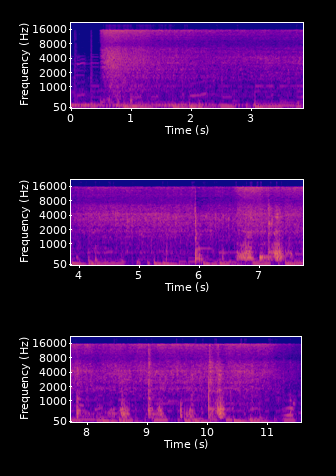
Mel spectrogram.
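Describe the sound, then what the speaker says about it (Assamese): Onions sizzle and fry steadily in a hot wok while a utensil scrapes and stirs them in a repeated rhythm, loud and close with no voices. "এতিয়া আমি কেৰাহীত পিঁয়াজ দিছোঁ।"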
